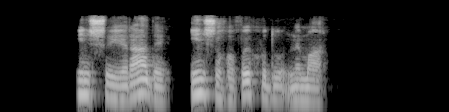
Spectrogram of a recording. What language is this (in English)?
Ukrainian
